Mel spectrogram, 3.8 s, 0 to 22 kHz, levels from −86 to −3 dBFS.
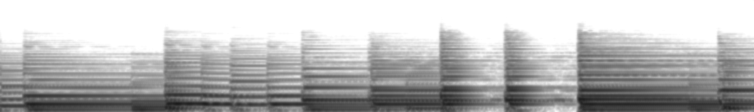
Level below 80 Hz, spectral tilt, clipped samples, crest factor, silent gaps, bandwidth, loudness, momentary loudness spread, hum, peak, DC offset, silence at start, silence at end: -42 dBFS; -9 dB/octave; under 0.1%; 16 dB; none; 6.6 kHz; -18 LUFS; 5 LU; none; -2 dBFS; under 0.1%; 0 s; 0 s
